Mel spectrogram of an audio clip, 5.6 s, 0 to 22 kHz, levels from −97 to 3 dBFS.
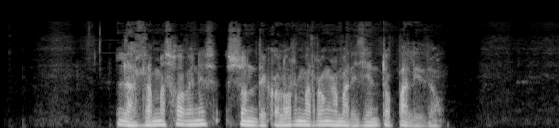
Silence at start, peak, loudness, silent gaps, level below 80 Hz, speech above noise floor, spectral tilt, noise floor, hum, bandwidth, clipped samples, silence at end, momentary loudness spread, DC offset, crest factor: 1.15 s; -4 dBFS; -23 LUFS; none; -42 dBFS; 48 dB; -7.5 dB/octave; -70 dBFS; none; 10 kHz; under 0.1%; 1.2 s; 8 LU; under 0.1%; 20 dB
